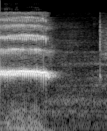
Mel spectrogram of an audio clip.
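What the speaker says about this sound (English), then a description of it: "He's back with the whistle." Whistle blown by Cousin D, one sharp shrill blast lasting about a third of a second, loud and close, followed by near silence.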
